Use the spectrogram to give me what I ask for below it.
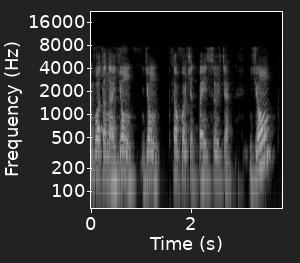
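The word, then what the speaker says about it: よん: Как произносится 4? Йон. Йо и носовой Н.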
